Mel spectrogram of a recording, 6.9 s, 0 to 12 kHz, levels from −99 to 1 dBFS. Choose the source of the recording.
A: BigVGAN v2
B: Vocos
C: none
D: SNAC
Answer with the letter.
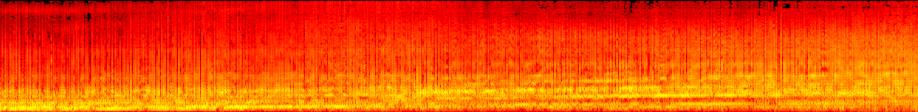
A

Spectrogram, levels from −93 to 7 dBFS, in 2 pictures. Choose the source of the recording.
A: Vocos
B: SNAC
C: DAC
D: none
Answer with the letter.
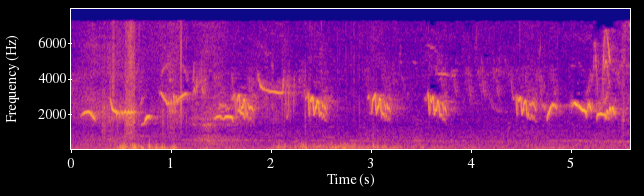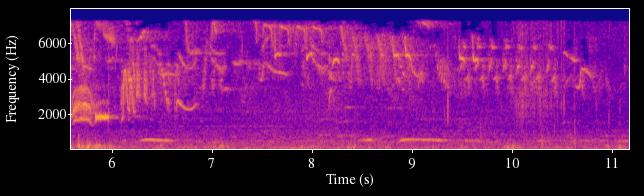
D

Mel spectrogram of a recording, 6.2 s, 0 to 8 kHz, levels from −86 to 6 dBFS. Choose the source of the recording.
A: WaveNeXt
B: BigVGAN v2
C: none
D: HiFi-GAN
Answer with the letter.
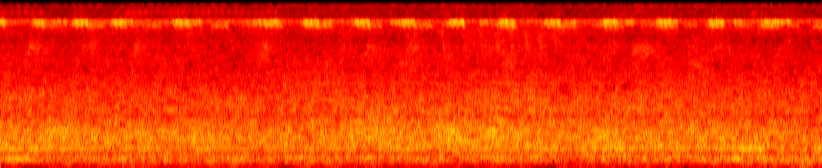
A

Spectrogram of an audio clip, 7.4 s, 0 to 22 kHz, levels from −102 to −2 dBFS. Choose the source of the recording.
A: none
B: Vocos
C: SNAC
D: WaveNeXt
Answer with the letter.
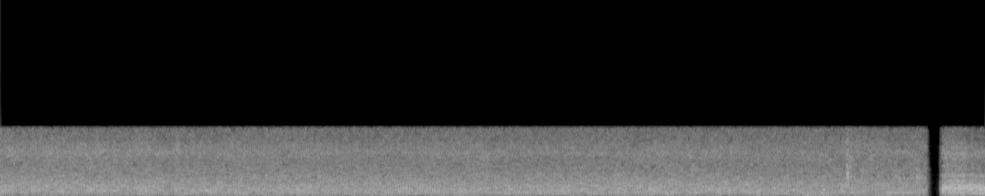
D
